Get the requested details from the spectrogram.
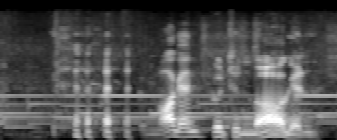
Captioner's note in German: Fritz lacht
